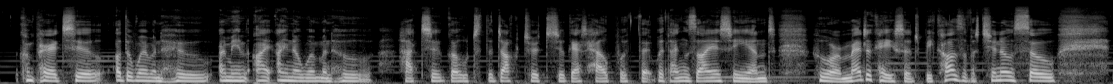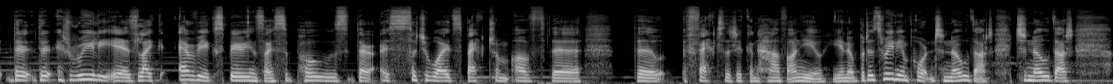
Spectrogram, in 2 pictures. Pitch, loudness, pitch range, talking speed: 165 Hz, -19 LUFS, 150-185 Hz, 195 wpm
